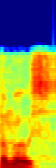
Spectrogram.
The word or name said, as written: vamoose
